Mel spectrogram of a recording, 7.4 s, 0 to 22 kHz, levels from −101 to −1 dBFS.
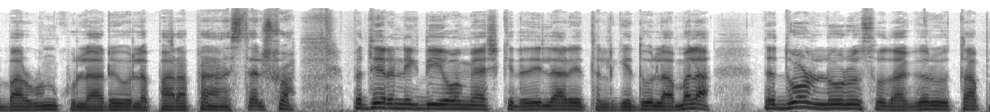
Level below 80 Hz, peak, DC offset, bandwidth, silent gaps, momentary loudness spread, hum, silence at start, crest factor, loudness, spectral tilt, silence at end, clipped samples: -48 dBFS; -6 dBFS; under 0.1%; 16 kHz; none; 6 LU; none; 0 s; 12 dB; -19 LUFS; -6.5 dB/octave; 0.1 s; under 0.1%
